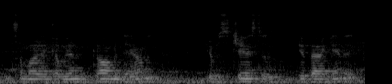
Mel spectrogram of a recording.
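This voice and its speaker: A man talks at a very fast pace. Loud background noise is present. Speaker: baseball head coach. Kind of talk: interview answer. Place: meeting room.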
